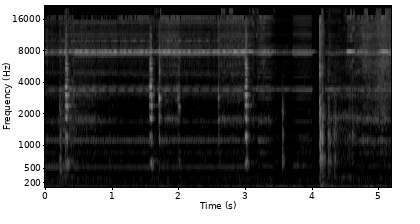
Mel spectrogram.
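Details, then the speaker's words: Failed hard drive in a dock before teardown: faint steady whine with a few sharp irregular clicks, about five in five seconds; heads literally stuck in place, platters won't spin properly, no obvious cause seen. "The heads are literally stuck."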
